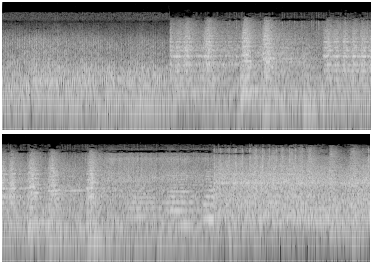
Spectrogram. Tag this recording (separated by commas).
Music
